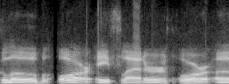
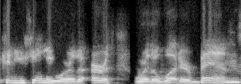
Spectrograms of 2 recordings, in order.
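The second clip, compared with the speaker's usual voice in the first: tone dripping with attitude, pitched up; 6 semitones higher than usual. Repeating another speaker's earlier question back at him: imitating an attitude-laden tone. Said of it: "When you attituded your way".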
